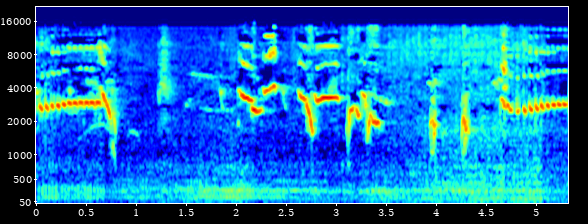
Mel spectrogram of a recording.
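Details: Oriental magpie-robin morning song rich in 'tembakan' fills: a pulsed trill, a lively run of high twisting whistles and sharp chips, then another level rattling trill, over faint low background noise.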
